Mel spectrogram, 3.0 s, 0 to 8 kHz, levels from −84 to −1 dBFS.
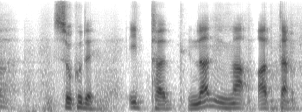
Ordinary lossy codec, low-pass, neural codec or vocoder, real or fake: none; none; codec, 16 kHz, about 1 kbps, DyCAST, with the encoder's durations; fake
